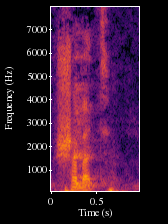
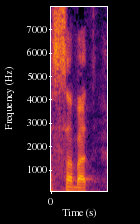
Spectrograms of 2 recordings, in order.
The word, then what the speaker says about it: Shabbat: Normalement, on devrait dire Shabbat. Et petit à petit, on vient à Sabbat.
